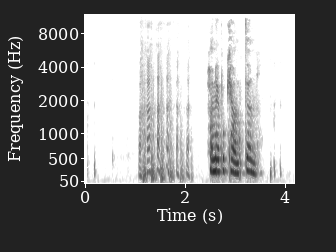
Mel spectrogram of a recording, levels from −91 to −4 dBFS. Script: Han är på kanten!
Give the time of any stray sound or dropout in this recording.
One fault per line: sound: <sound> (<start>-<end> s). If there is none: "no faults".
sound: laugh (1.1-2.2 s)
